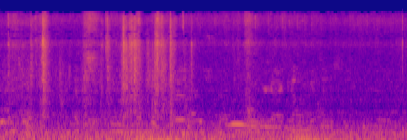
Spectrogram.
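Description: Low rumble of a London double-decker bus heard from the upper deck, with indistinct voices and a few short clicks.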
